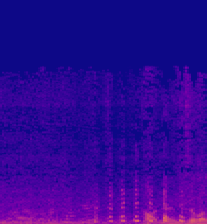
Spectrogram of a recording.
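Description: A young man laughs heartily up close.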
